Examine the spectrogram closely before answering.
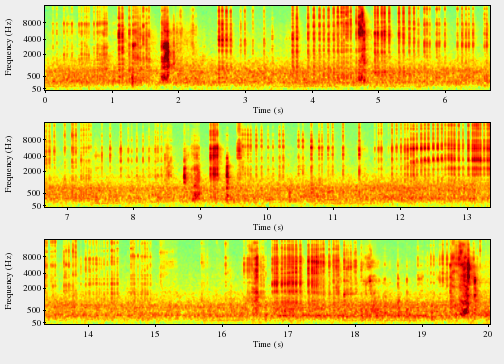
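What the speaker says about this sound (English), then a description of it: "I'm going to go ahead and cut around a lot of these letters" Scissors or a blade snip steadily through a sheet of Siser Easy Puff glitter heat-transfer vinyl, cutting around letters with a dense run of small crisp clicks and crinkles, close and continuous.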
